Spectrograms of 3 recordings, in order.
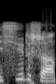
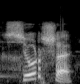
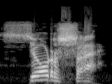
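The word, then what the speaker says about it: Saoirse: Оказалось, что на самом деле ее зовут Серша.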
